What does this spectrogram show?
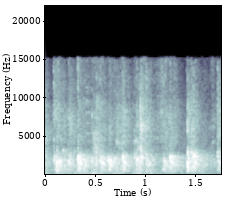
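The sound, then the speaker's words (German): Audience applause at a reading, a steady wash of many hands clapping at an even, fairly loud level throughout, with faint voices mixed underneath. “Sonst lese ich nicht, nicht 42 Stunden, sondern 52, wenn Sie so viel klatschen.”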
